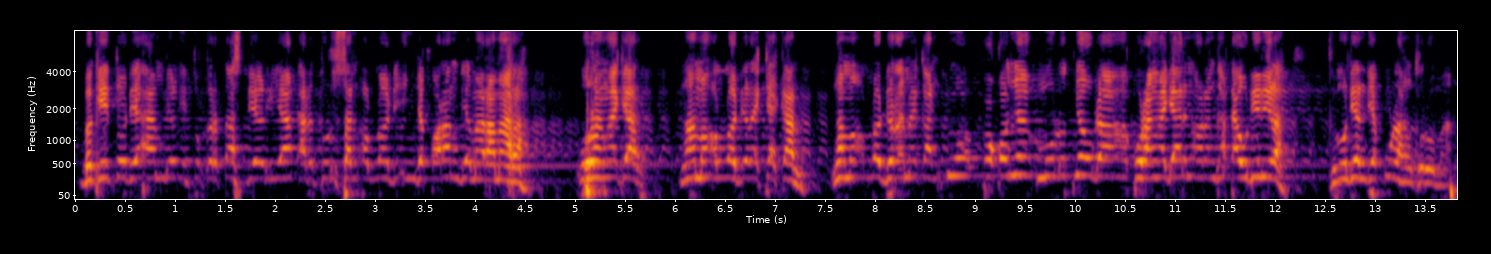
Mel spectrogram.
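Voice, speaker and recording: A man preaching a sermon, telling a story with fervor and rising to impassioned shouts in quoted prayers. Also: very high voice, flat delivery, a little fast.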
